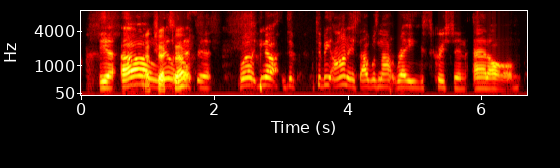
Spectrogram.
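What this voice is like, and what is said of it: Alabama Southern US accent. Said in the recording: “I'm trying to place the accent. ... I'm in Alabama.”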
